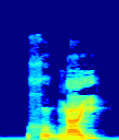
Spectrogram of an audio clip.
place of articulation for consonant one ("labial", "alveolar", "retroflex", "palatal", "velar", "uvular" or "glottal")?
velar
